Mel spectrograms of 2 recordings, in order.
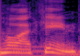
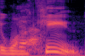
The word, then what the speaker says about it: Joaquin: Joaquin, the way I learned how to say it, is the way the Spanish-speaking people from Spain would say it.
